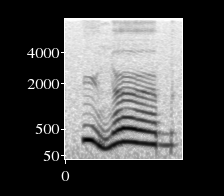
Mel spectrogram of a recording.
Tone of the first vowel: falling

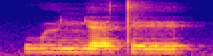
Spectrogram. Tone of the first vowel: high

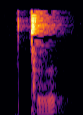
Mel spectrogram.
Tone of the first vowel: rising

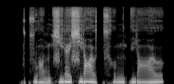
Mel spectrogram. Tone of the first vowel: low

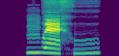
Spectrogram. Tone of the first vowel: falling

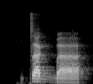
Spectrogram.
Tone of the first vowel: high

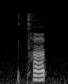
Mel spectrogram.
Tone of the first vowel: rising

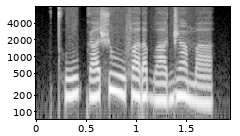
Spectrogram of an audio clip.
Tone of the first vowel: rising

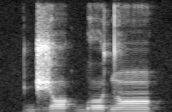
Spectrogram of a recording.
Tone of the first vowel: low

